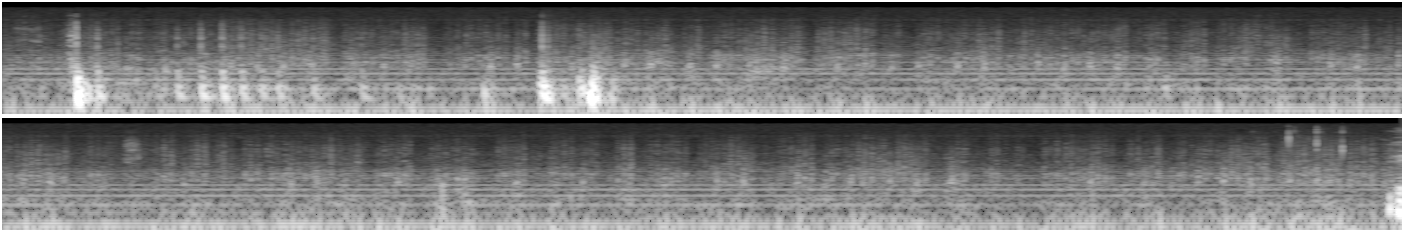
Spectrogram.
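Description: Quiet room tone with a steady low hum, after a few knocks and thumps in the first three seconds, the loudest a quick pair of knocks just before three seconds.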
